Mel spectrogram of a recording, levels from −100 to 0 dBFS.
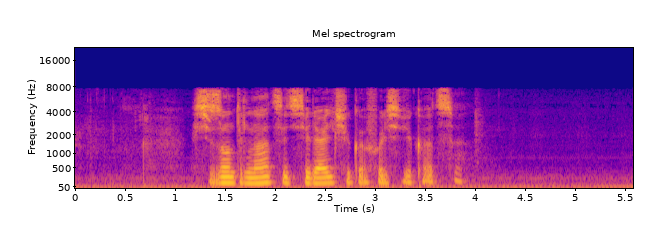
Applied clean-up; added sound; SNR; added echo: none; none; none; none.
